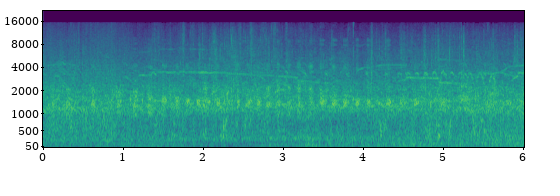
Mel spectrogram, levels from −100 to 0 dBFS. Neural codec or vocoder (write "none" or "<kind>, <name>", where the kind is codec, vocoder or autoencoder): vocoder, Vocos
